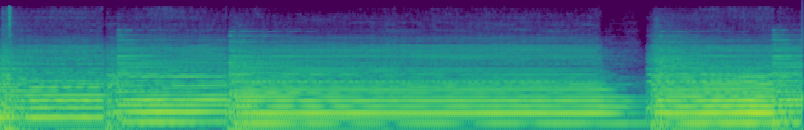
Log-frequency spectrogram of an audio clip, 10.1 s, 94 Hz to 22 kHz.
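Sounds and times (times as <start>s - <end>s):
cello long bowed note: 0.0s - 10.0s.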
